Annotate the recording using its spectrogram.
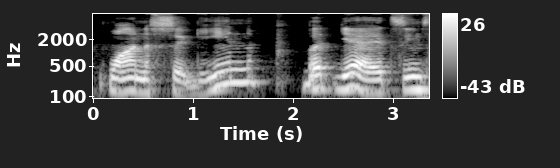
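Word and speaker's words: Juan Seguín: element okay that is as great-great-great-grandfather okay it's pronounced Juan Seguin but yeah it seems like our main character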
